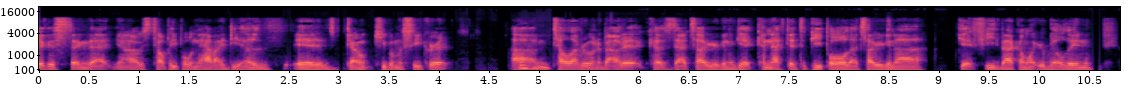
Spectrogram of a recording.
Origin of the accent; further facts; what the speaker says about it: Chicago, Illinois, United States; I grew up in Pilsen, for those who are familiar with Chicago, and Guillermo grew up in Little Village.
